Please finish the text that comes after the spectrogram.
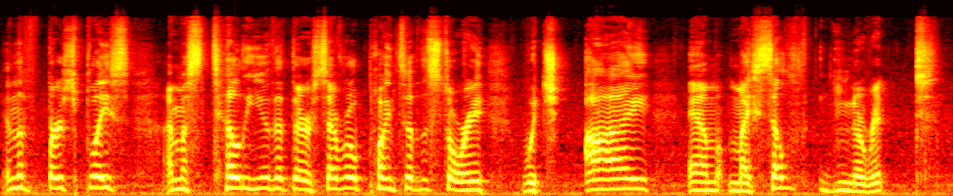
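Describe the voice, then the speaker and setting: A fussy, nervous gentleman with refined airs, as a male reader puts him on. He speaks in a prim, precious, fretful manner, in a slightly high voice. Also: steady tone, normal speed. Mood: anxious. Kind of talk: audiobook character voice.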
